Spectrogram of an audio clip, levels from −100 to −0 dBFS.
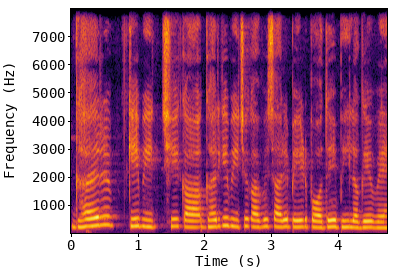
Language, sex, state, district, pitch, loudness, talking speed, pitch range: Hindi, female, Jharkhand, Deoghar, 240 Hz, -16 LUFS, 190 wpm, 230-260 Hz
